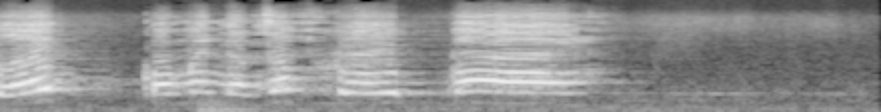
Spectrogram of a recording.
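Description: A boy speaks cheerfully through a device's speaker.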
